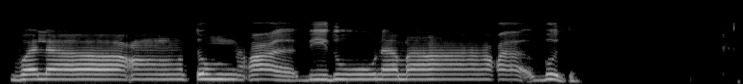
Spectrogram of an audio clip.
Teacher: दाल पे कलकला होगा क्योंकि जब वफ करेंगे तो सुकून देंगे कलकला कुबरा होगा · معبد مد منفصل، اسے بھی 4 to 5 کاؤنٹ پڑھیں گے. دال پہ قلقلہ ہوگا کیونکہ جب وقف کریں گے تو سکون دیں گے، قلقلہ کبرا ہوگا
